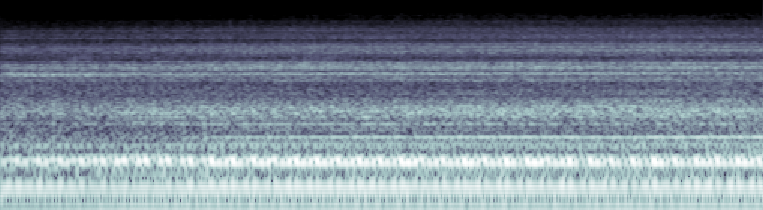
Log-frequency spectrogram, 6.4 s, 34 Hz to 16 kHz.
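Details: BMW F10 535d diesel just after a fuel filter replacement, fuel system primed by running the pump until air purged: smooth, even idle with a steady low rumble and regular beat, no misfire, stumble or hunting; running normally.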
